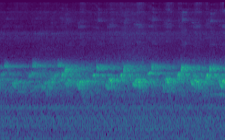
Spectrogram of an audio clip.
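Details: Yellow-vented bulbul singing to goad other birds into quick agitation: a continuous run of rapid, bubbly, chirping notes wavering up and down without a break, with faint hiss behind.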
